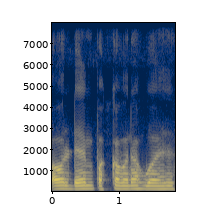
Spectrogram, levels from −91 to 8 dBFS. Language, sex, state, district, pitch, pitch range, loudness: Hindi, male, Bihar, Gaya, 145 Hz, 145-150 Hz, -15 LUFS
